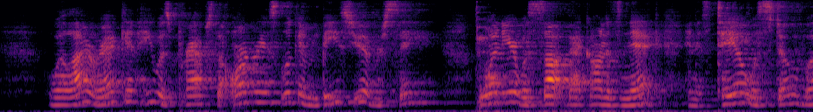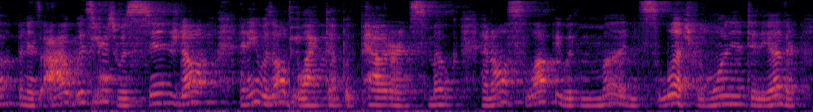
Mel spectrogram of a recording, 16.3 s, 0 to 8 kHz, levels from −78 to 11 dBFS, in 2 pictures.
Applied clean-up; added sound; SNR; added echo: neural separator model SepFormer DNS4.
